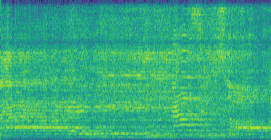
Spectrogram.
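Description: Three women singing a song together into handheld microphones, heard through the hall's sound system.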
